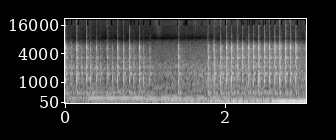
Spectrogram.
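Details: Chevrolet Celta/Corsa engine: sharp metallic knocks, about three or four a second, quickening as revs rise, heard from below the engine; a spun rod bearing knocking.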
